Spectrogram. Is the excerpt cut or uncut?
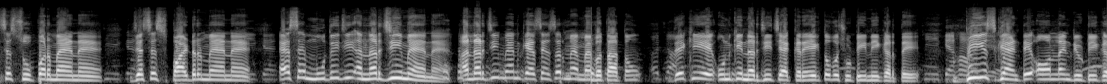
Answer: uncut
